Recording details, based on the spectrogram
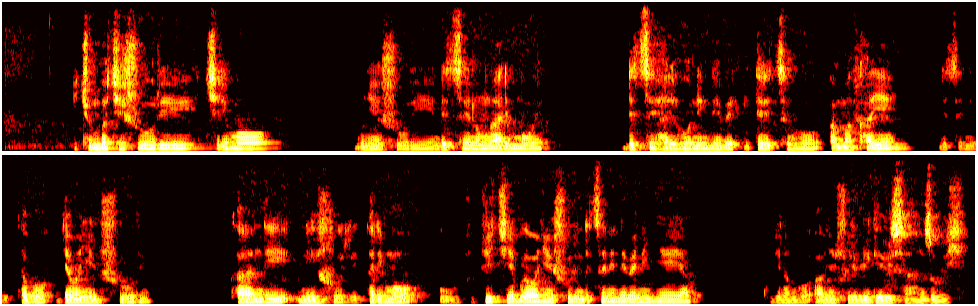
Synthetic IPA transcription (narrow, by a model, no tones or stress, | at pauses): icuːmbaciʃuːɾiciɾimo̞ | umuɲe̞ːʃuːɾinde̞t͡se̞nuːmŋaːɾimuwe̞ | nde̞t͡se̞ɦaɾiɦo̞nin̥he̞βe̞ʔite̞ɾe̞t͡se̞ho̞amakʰaje̞ | nde̞t͡se̞niβitaβo̞bjaβaɲe̞ːʃuːɾi | kʰaːndiniʃuːɾiɾitaɾimo̞ | ṵβut͡ʃut͡ʃicijebɡaβaɲe̞ːʃuːɾinde̞t͡se̞niːnhe̞βe̞niɲ̥e̞ːja | kuɟiɾaŋɡo̞ʔa̰βa̰ɲe̞ːʃuːɾiβiɡeβisaːnzuːje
